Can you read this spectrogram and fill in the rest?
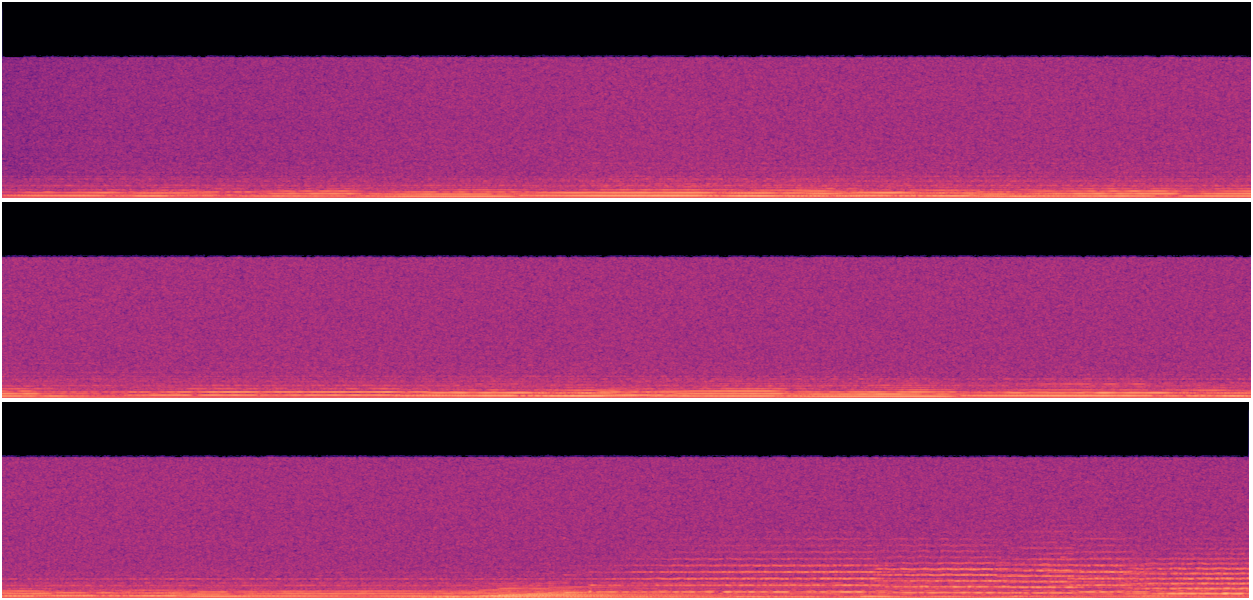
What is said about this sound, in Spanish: suite del Pájaro de Fuego, porque realmente es, como te decía, una obra muy grande, pero vamos a escuchar como que lo más eh, representativo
